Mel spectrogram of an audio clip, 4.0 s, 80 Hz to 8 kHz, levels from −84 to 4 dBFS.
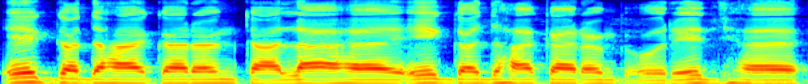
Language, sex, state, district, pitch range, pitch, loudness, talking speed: Hindi, male, Jharkhand, Garhwa, 125-135 Hz, 130 Hz, -13 LUFS, 175 wpm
